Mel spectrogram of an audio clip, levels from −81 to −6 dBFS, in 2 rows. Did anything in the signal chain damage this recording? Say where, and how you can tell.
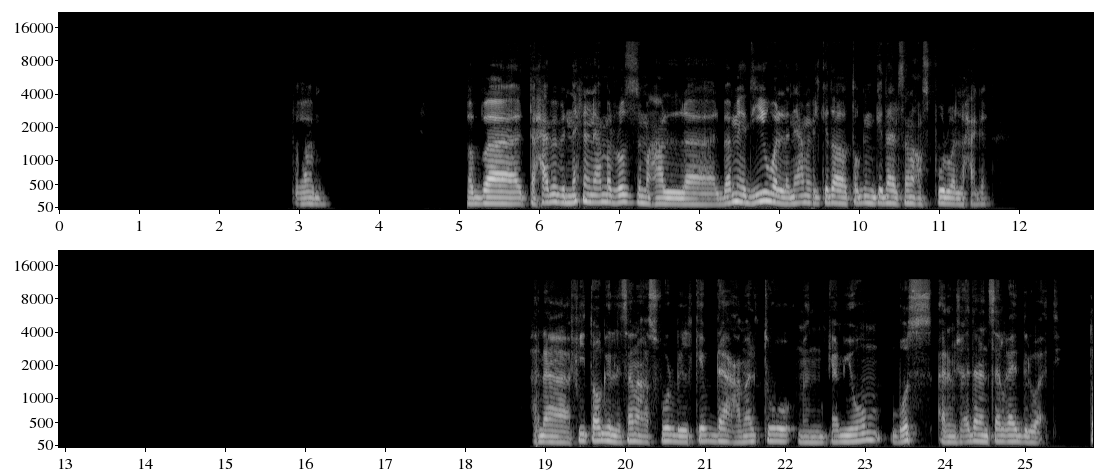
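Yes. At the sample-format stage, audio read two samples at a time (double speed) hit the speech from 11.94 to 12.81 s. The reader treated each pair of samples as one frame, as if the stream were stereo or twice the sample width, so that stretch plays at 2x speed and jumps up a full octave, 12 semitones. You can tell by the sudden chipmunk pitch and rushed timing.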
